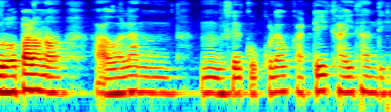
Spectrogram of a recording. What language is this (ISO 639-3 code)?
ori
